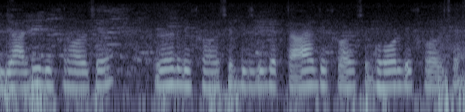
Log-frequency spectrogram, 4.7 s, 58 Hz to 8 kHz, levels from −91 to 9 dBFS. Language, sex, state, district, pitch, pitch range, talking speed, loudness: Maithili, female, Bihar, Vaishali, 175 Hz, 155-185 Hz, 230 wpm, -34 LUFS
